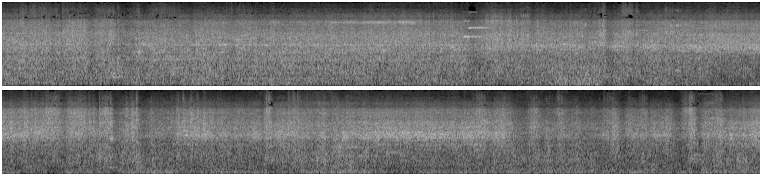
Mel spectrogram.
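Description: Container freight train's wagons rolling past at close range: a steady rumble of steel wheels on the rails, with clicks as the wheels cross rail joints.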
